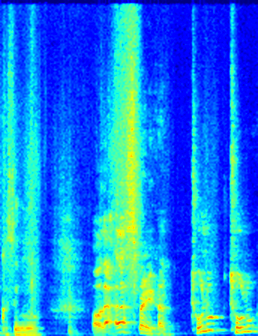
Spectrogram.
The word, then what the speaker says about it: Cthulhu: Tulu? How do you pronounce it, actually? I say Cthulhu.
